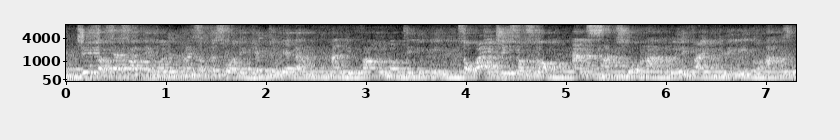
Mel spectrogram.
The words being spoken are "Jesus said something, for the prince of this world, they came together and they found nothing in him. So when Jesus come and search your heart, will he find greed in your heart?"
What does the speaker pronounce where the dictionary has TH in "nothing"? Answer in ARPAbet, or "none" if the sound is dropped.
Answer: T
